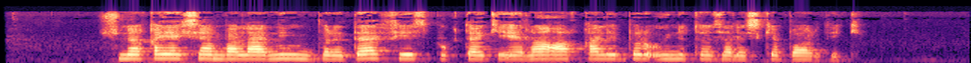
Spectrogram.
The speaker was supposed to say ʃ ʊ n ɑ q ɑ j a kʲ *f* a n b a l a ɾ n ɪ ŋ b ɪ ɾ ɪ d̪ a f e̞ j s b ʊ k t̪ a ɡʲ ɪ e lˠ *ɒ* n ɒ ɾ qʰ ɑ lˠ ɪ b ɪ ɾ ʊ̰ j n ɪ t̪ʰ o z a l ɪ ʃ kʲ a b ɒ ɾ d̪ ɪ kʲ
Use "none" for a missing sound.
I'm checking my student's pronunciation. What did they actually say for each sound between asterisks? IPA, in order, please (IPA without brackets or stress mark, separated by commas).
ʃ, ɒ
